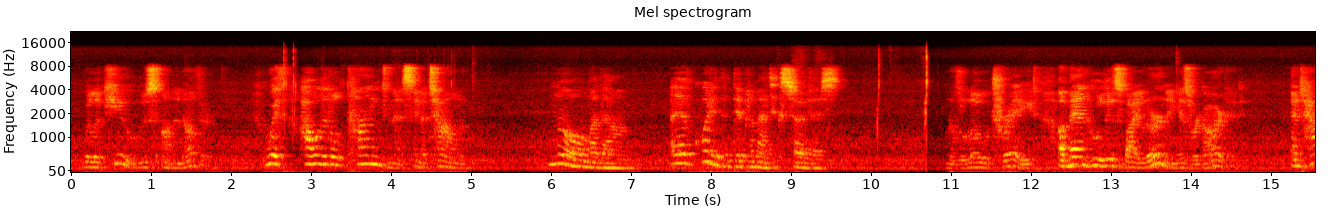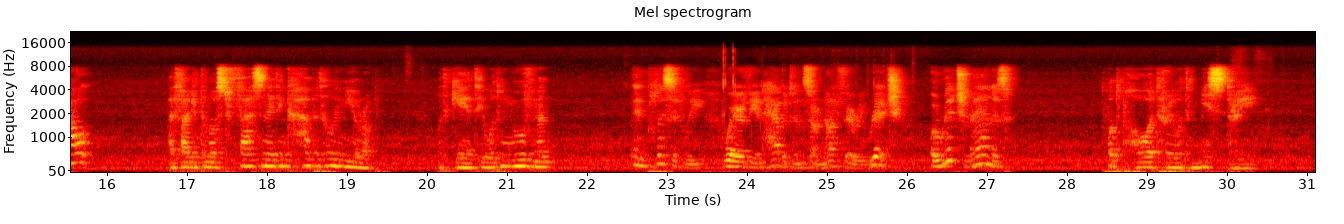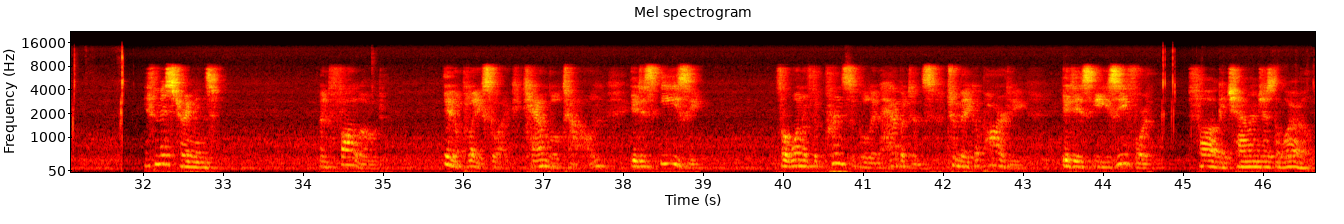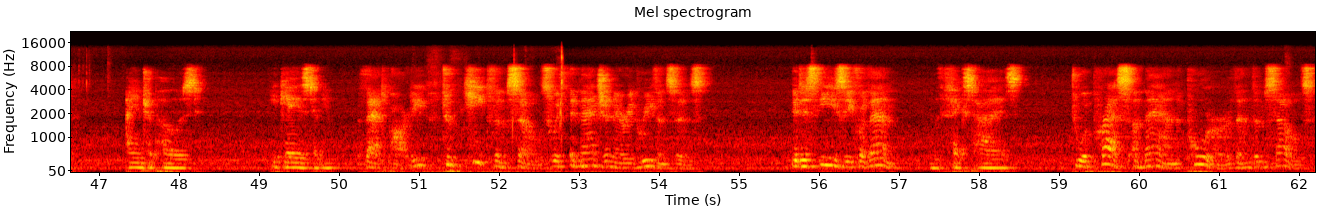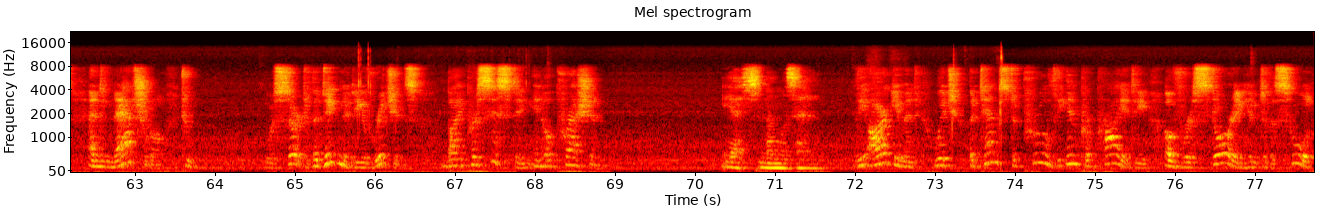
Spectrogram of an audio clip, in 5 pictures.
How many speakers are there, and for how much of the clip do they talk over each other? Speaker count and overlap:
2, no overlap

